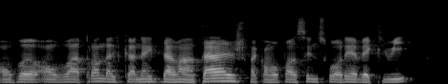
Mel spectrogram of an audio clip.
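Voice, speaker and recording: The speaker has a Quebec accent, with a quiet background. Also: man. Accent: Québécois French. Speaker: podcast host. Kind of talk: casual chat. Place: home room. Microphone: studio mic.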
